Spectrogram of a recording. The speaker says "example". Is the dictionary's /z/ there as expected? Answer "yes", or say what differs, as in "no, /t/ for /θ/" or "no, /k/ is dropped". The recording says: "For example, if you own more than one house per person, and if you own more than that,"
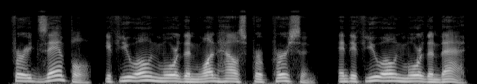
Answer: yes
